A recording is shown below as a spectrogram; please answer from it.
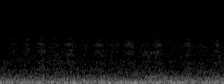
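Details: J.W., a Keeshond, pants on a walk in the park on June 24, 2020, heading home. Quick, rhythmic, breathy puffs repeat over a steady low rumble of wind and handling noise.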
